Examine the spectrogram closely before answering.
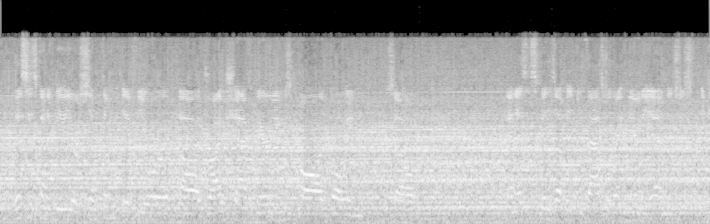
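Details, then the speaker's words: Sears Kenmore Elite (Whirlpool Oasis) top-load washer: a steady, loud whirring roar like a jet engine, with agitator clatter on top, that keeps getting louder; worn drive bearings, to be fixed by replacing the drive shaft and bearings. "so it's getting louder and louder that it is sounds like a whirring of jet engine and also the agitator in"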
